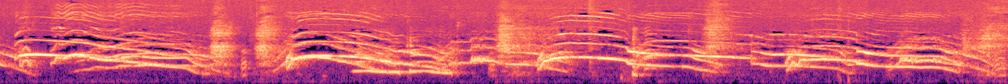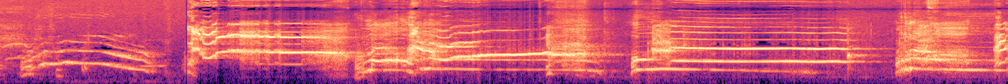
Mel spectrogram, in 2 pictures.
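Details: Young puppy learning to howl: a run of quick arched, wavering whines bending up and down, followed by longer sustained howls held nearly level, several bursts with brief breaks between them.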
